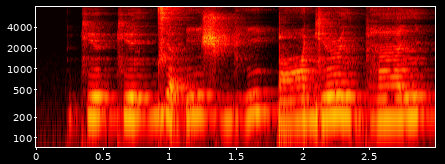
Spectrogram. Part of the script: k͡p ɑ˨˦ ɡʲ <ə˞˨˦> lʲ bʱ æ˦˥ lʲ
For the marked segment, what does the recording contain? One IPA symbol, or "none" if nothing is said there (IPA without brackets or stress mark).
ə˞˧˥˧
